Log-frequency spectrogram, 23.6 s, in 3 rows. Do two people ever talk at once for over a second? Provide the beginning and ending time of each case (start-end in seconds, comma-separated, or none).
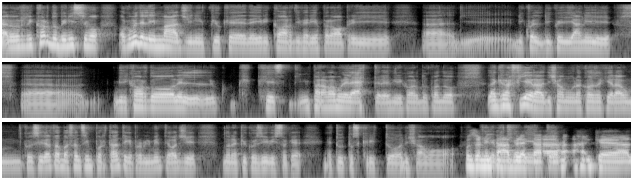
21.5-22.8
